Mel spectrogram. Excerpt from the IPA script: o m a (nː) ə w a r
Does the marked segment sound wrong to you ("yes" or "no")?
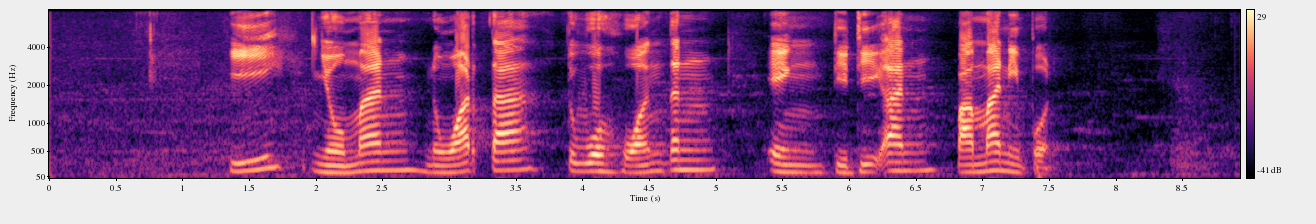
no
